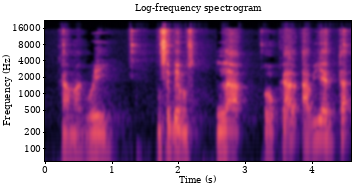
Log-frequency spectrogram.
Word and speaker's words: Camagüey: Porque la Y no se pronuncia como en yate o en yegua, ¿verdad? Sino que se pronuncia como I latina. Buey, camagüey.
